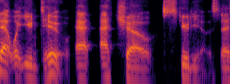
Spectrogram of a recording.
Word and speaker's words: Hecho: you're so good at what you do at ETO Studios did I say that correct you said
